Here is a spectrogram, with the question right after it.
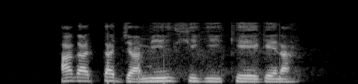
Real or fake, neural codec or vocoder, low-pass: real; none; 7.2 kHz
